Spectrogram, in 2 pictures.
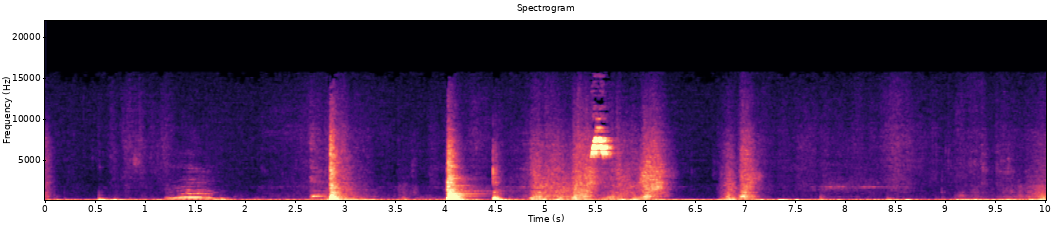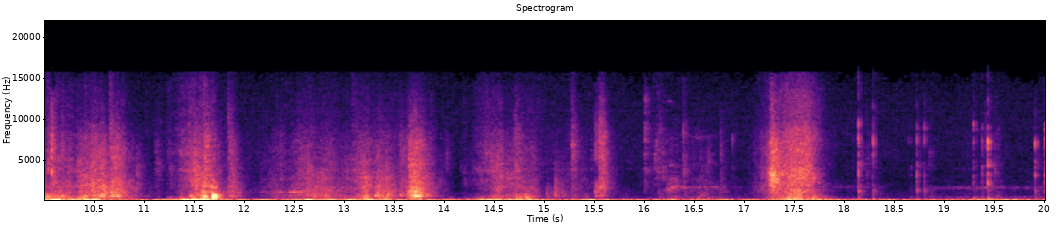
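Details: Foster kittens of Gaia, a family cat, during a weight check at home on a live foster cam: one short harmonic mew early on, a thin high squeak a few seconds later, amid clattering, handling knocks and steady low room rumble.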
